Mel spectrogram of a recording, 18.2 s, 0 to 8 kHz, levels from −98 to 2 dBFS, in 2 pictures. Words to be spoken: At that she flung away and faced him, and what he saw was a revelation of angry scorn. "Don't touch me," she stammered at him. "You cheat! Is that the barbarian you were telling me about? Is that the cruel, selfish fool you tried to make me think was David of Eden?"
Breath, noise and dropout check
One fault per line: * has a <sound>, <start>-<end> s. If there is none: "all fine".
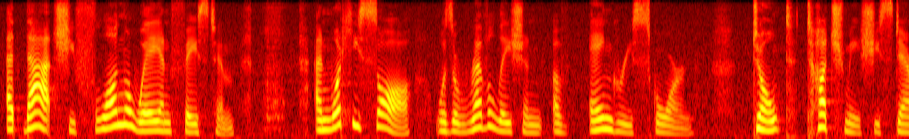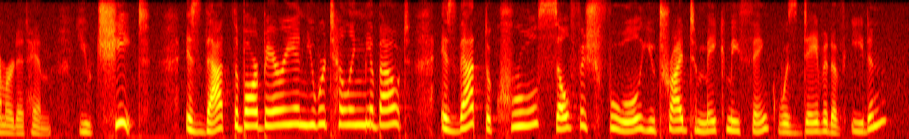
* has a sniff, 2.6-2.9 s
